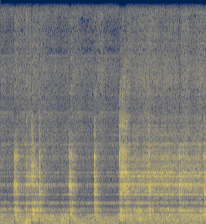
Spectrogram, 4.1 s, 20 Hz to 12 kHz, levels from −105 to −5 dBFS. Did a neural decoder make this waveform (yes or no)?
yes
